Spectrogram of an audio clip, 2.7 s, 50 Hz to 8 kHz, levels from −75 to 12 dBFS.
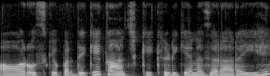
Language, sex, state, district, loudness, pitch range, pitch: Hindi, female, Haryana, Rohtak, -17 LUFS, 190-210 Hz, 200 Hz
